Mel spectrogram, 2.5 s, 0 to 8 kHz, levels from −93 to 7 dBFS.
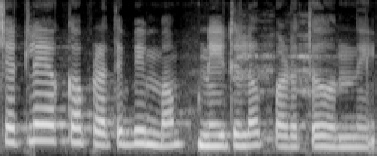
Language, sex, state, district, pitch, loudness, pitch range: Telugu, female, Telangana, Mahabubabad, 225 Hz, -12 LUFS, 205-275 Hz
